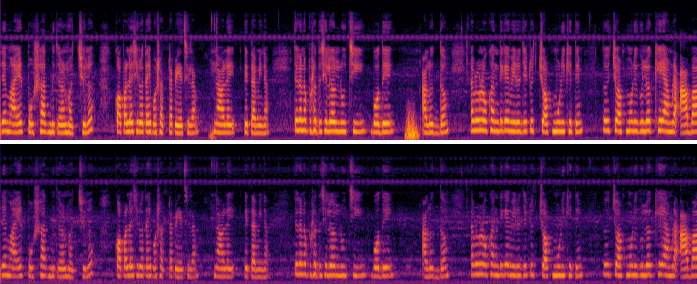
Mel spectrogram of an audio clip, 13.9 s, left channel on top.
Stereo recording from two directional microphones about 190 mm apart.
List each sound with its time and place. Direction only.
0.0 s a woman's voice: 40° left (ahead or behind)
